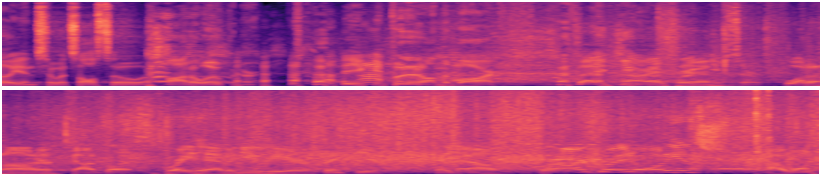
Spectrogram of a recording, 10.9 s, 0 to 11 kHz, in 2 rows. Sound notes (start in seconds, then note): 1.0 Huckabee and Mike chuckle; 1.0 audience laugh; 6.6 audience clapping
